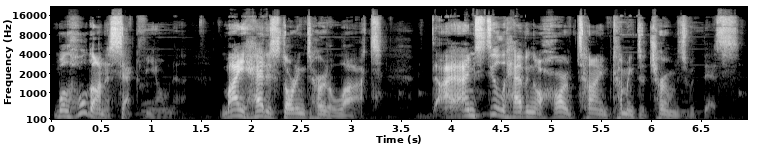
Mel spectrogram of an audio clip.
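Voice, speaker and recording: Guy doing a blustering whiny husband in an audio drama, raspy, voice jumps all over, bit of music behind. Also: on the high side, very animated, normal speed, bright, forceful tone, full character voice. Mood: unsettled, pleading. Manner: indignant, blustering, pleading. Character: cheating husband, arrogant, indignant, whiny. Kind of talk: amateur audio drama acting.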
